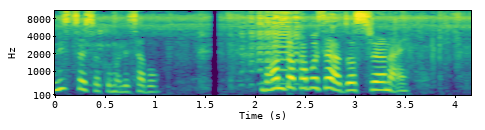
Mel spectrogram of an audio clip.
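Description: Goats bleating in wavering calls, mixed with a woman talking.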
